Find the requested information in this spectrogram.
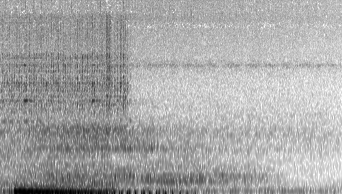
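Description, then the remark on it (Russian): A blue Peugeot's engine cranks with a loud rumbling growl as the key is turned in the ignition several times, then sputters in uneven pulses and dies away without catching. No voices. “Несколько раз повернула ключ в зажигании. Машина рычала, гудела, пыхтела, но не заводилась.”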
